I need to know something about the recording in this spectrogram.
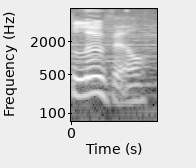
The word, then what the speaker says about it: Louisville: I I think it's Louville. I don't always pronounce it that way, though.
